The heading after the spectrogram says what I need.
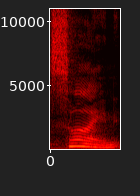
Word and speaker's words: Syne: And the word sign is pronounced with an S sound, not a Z.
